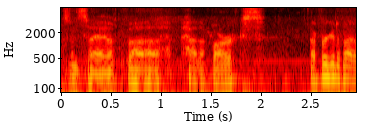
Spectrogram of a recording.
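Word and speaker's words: Barq's: That I've never had. It's bark. Like what's on a tree.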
